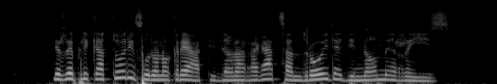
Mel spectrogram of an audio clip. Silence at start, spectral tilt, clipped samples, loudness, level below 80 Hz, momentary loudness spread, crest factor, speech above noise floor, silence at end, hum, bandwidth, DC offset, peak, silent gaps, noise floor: 0.55 s; -6.5 dB/octave; under 0.1%; -32 LUFS; -44 dBFS; 6 LU; 22 dB; 36 dB; 0.5 s; none; 14 kHz; under 0.1%; -10 dBFS; none; -67 dBFS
